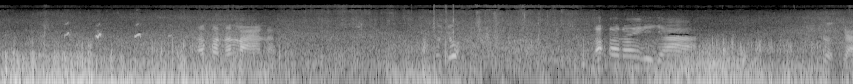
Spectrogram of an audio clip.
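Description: Strong wind buffeting the microphone over ocean surf, loudest in the first three seconds. Two short, high, wavering vocal calls cut through it, about two seconds in and again about six seconds in.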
